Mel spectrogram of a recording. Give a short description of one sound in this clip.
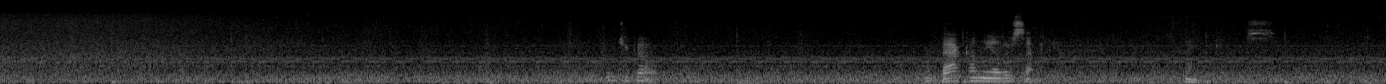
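Dry grass rustles underfoot.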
